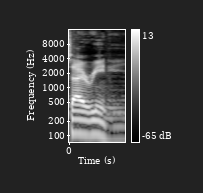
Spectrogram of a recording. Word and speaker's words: Cyrene: And yes, her name is pronounced Sirene.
